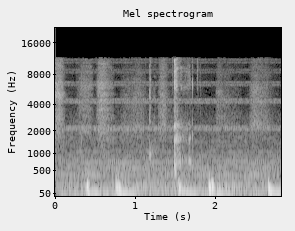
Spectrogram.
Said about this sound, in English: But for many minutes, his heart beat on with a muffled sound. This, however, didn't vex me. It would not be heard through the wall.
